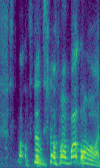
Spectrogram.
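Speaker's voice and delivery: very high, shrill, loud yelling scream. Asking if an angry person would scream at thieves: imitating a scream. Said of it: "scream about it".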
